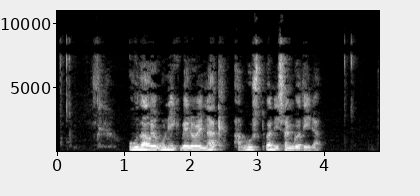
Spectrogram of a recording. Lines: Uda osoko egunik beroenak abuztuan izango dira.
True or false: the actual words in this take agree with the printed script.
false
